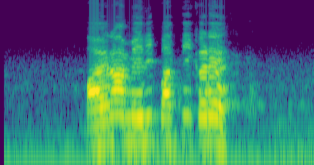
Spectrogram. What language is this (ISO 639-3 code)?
ssi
